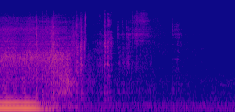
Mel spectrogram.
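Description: Saxophone holding a final long note that stops about half a second in, its sound dying away in the room. A few faint clicks follow in near silence.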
